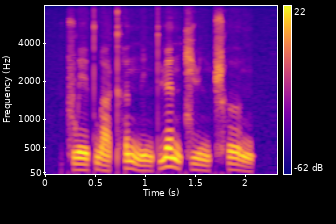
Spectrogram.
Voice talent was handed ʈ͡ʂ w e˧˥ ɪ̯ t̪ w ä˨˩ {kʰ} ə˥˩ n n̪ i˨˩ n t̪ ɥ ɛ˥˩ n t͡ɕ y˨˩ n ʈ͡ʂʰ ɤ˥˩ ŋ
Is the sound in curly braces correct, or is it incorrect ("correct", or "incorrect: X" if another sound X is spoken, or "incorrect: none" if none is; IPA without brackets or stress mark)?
correct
